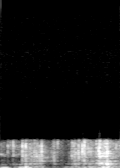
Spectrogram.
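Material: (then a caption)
Pork skin. Air-fried crispy pork belly is cut and handled, producing a series of soft, crackly crunches from its skin over a low, muffled background. The crunching shows the skin is crispy and the pork is done.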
